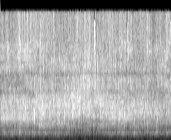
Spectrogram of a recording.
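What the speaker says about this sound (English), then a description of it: "Just started cooking my meat. Got the fire going underneath." Meat sizzles and fries steadily over an open campfire in the woods at night, a continuous close hiss with no breaks and no talking.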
